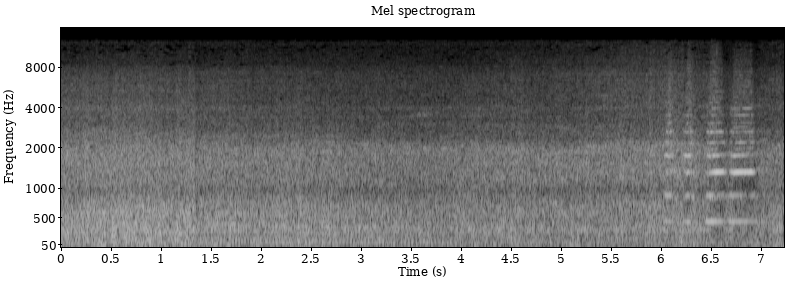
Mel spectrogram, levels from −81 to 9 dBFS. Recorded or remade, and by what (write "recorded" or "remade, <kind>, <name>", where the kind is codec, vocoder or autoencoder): recorded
